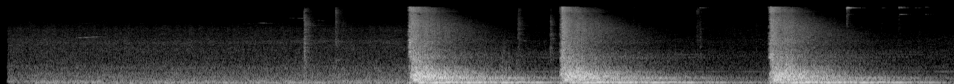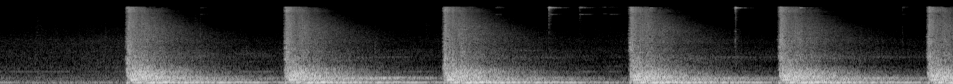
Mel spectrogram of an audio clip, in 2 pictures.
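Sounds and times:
rifle gunshots with echo: 4.1 - 6.9, 7.7 - 8.8, 10.8 - 19.0.

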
